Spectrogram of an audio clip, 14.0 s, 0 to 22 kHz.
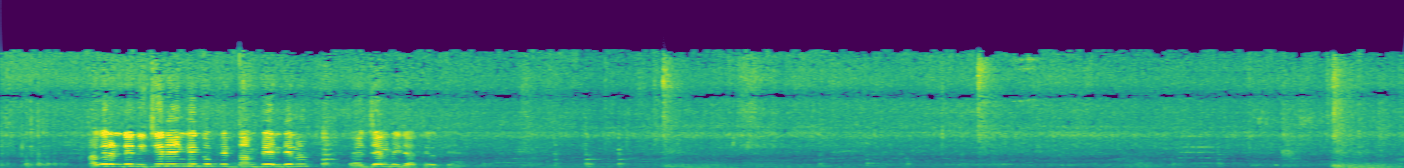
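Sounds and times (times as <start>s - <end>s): masala sizzling in a pot: 0.0s - 14.0s.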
